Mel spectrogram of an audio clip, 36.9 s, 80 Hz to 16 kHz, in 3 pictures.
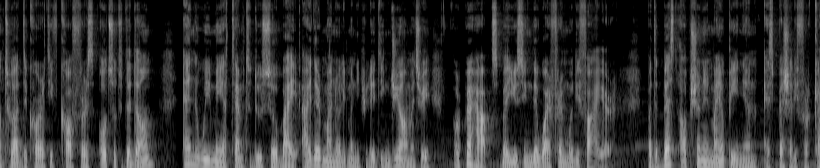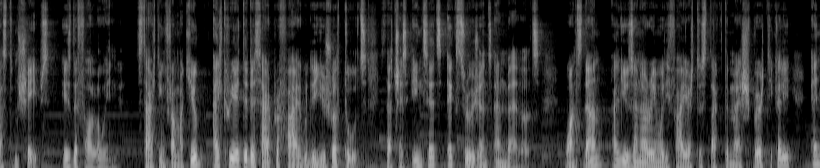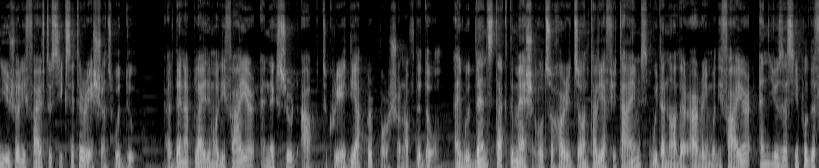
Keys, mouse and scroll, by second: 0.1 scroll up 1, 0.4 Tab, 0.9-1.4 scroll up 1, 1.4 alt+a, 2.5 i, 4.6 alt+e, 5.8 Tab, 6.1 middle click, 6.6-8.5 drag, 8.8 click, 9.0 click, 10.1-12.8 shift+drag, 12.9-14.3 middle drag, 14.3 click, 15.5-20.4 typing, 15.6 alt+click, 15.8 scroll down 1, 15.8 shift+middle click, 16.8 shift+middle click, 17.0 alt+click, 17.6 ctrl+r, 18.2 ctrl+b, 18.8 click, 18.9 middle click, 19.4 middle click, 20.2 alt+click, 20.9 ctrl+r, 21.1-25.0 drag, 25.7 click, 26.6 scroll down 2, 26.8 shift+middle click, 27.0 click, 27.6 e, 30.8 Tab, 31.0-33.7 drag, 33.7 shift+middle click, 34.4-35.8 scroll down 1, 35.8-36.8 drag.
